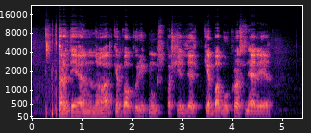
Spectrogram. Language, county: Lithuanian, Utena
